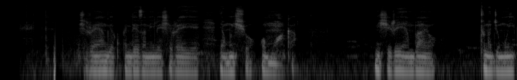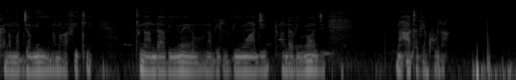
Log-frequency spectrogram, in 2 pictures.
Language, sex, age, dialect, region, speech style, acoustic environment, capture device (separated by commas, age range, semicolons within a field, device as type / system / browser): Swahili, male, 25-34, Kenya - Mombasa, Kenya, happy; relaxed, silence, mobile / Linux / Chrome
